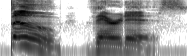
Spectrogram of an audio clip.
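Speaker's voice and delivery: high, loud triumphant boom; big showy reveal; excited reveal. Real, not acted. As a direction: present it like a magic trick. Unveiling the mountain view.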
